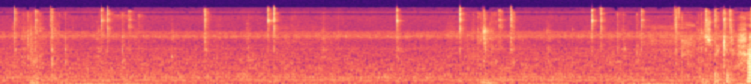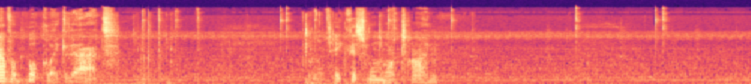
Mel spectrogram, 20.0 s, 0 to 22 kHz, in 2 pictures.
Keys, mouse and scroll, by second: 0.5 shift+middle click, 0.9 scroll up 2, 1.3 click, 1.7 middle click, 3.6 click, 5.3 click, 6.4 alt+a, 6.6 middle click, 7.9 click, 8.3-8.6 scroll down 2, 8.5 middle click, 9.4 shift+middle click, 9.7 middle click, 11.0-11.3 scroll up 2, 11.4 scroll down 3, 11.9 shift+middle click, 12.3 middle click, 13.7 click, 14.2 shift+middle click, 15.2 shift+d, 16.0 click.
